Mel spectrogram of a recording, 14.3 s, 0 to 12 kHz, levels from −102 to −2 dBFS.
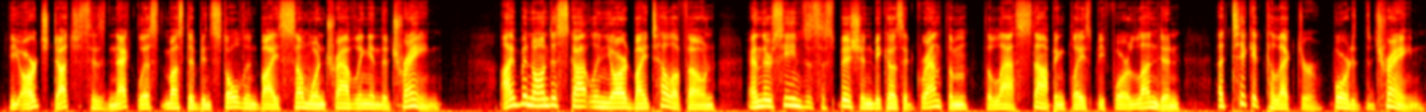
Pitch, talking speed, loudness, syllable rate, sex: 140 Hz, 170 wpm, -18 LUFS, 5.6 syllables/s, male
